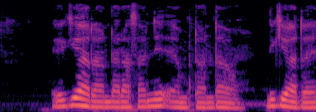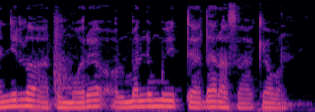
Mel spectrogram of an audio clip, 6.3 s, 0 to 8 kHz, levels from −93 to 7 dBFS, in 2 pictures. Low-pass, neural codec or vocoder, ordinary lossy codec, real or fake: 7.2 kHz; none; none; real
